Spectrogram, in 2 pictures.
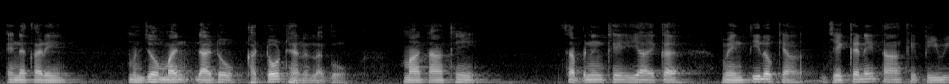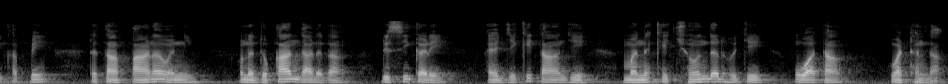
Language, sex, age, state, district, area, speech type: Sindhi, male, 18-30, Maharashtra, Thane, urban, spontaneous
